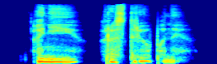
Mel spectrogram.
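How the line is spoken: Whisper. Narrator (Russian): шепнул

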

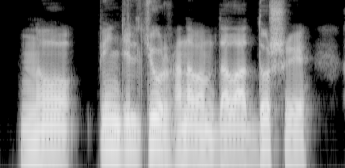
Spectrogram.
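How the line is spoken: Snorting chuckle. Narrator (Russian): хмыкнул

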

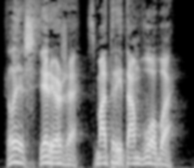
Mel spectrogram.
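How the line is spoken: Shouted. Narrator (Russian): крикнул он

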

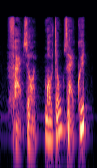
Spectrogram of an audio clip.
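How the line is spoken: Muttered. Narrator (Vietnamese): Bà lẩm bẩm

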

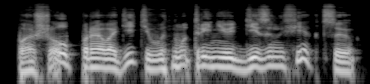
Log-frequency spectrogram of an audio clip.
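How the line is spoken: Snort. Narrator (Russian): хмыкнул Вернон

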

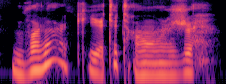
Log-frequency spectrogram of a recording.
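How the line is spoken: Murmuring. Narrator (French): murmura M

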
